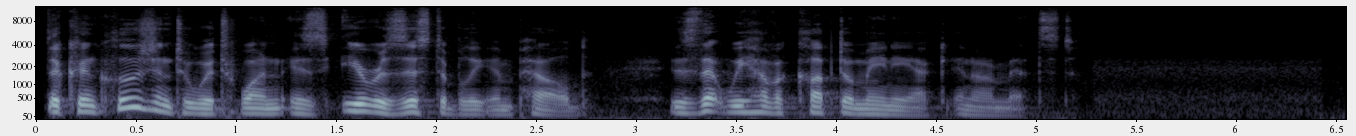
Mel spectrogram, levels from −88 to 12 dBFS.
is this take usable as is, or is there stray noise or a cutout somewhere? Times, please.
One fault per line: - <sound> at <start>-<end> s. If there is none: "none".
none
